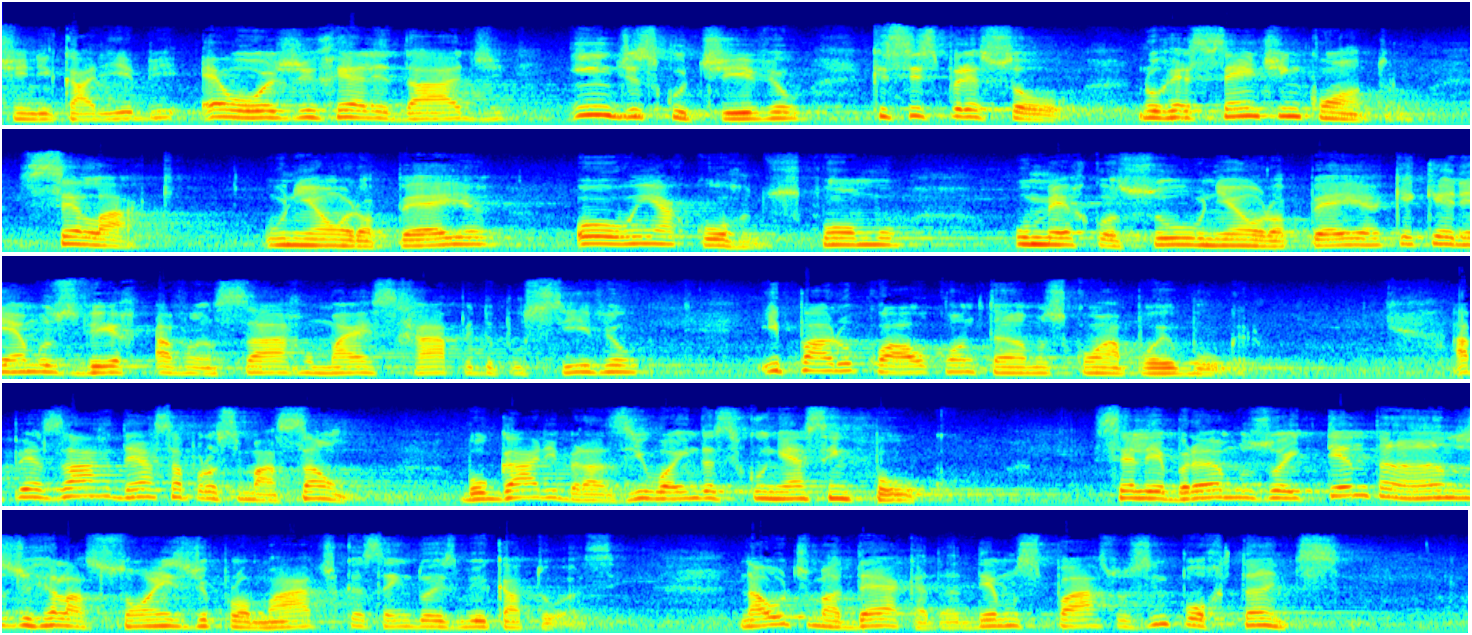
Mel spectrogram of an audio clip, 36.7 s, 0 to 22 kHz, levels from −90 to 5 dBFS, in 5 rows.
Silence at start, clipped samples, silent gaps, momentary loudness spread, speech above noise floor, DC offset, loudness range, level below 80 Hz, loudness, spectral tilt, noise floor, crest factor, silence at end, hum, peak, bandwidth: 0 s; under 0.1%; none; 16 LU; 22 dB; under 0.1%; 3 LU; -56 dBFS; -22 LUFS; -6 dB/octave; -43 dBFS; 16 dB; 0 s; none; -6 dBFS; 11 kHz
